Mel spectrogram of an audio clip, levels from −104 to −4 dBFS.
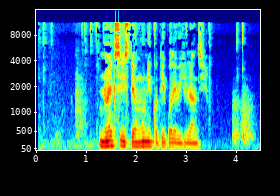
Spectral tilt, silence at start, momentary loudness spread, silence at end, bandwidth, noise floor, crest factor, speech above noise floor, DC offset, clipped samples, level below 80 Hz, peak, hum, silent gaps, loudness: -3.5 dB/octave; 0.15 s; 26 LU; 0.2 s; 12 kHz; -50 dBFS; 20 dB; 34 dB; under 0.1%; under 0.1%; -52 dBFS; 0 dBFS; none; none; -16 LUFS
